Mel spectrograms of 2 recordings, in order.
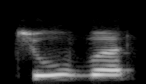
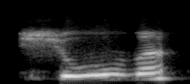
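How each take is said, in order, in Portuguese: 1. O primeiro som é um "ch" forte, como em espanhol. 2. O primeiro som é um som suave, como "sh". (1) "No quiero nadie hablando chuva, chave y cheiro. Esto es en español" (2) "En portugués es un poco más suave"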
